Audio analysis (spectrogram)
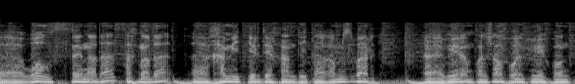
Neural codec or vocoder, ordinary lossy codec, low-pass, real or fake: codec, 16 kHz, 8 kbps, FreqCodec, larger model; none; 7.2 kHz; fake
